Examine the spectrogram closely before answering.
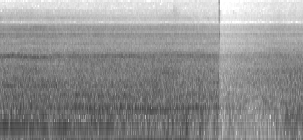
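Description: Steady road-traffic noise with the hum of a running vehicle engine. It cuts off suddenly about four seconds in, leaving a quieter hiss that slowly grows louder.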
